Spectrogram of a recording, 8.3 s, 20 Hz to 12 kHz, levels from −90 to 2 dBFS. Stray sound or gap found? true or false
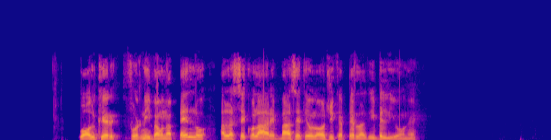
false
